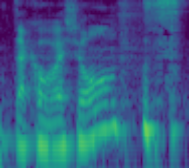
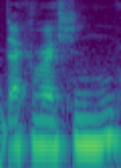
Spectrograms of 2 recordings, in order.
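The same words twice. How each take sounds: First: Hammed-up Italian accent, drawn out; playful fake Italian. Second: Said in the usual way. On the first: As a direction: stretch "decorations" out in a mock Italian accent. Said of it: "Forgot Italian".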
